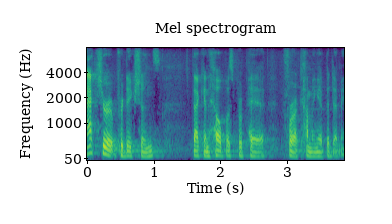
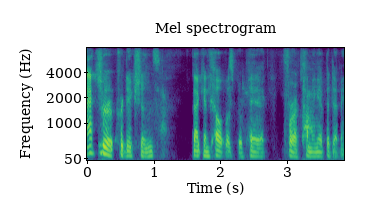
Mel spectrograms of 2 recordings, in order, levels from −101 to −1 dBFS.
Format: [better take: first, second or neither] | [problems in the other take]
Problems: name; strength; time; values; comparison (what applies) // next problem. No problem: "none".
first | noise reduction (neural mask model Resemble Enhance denoiser)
